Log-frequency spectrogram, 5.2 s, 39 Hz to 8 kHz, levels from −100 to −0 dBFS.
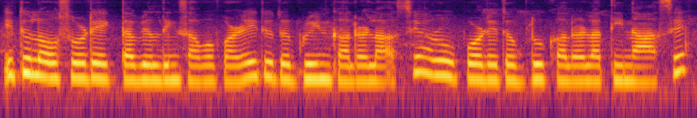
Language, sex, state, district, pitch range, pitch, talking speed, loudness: Nagamese, female, Nagaland, Dimapur, 210-240 Hz, 220 Hz, 265 wpm, -14 LUFS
